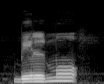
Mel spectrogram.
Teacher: Wawnya nggak dibaca. Ini hamzahnya aja. Hamzah itu seperti ada koma di atas.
